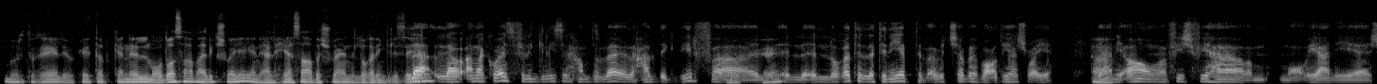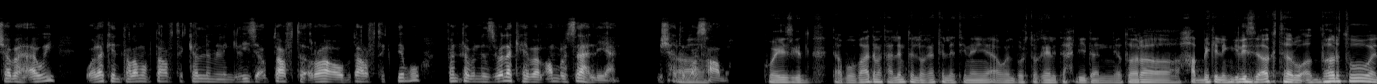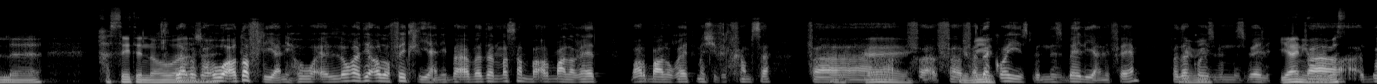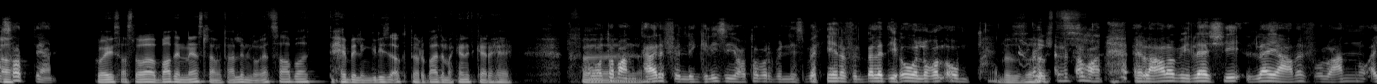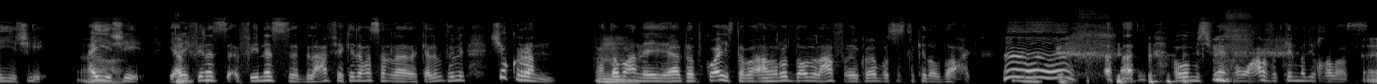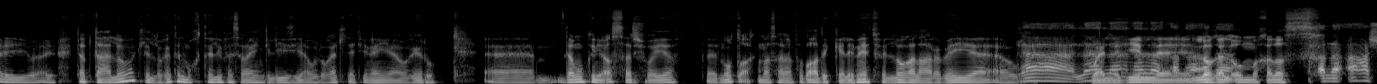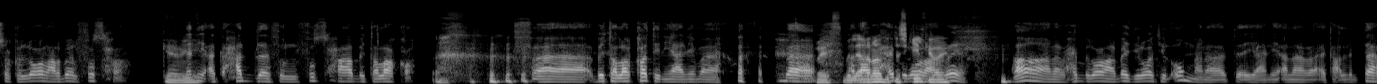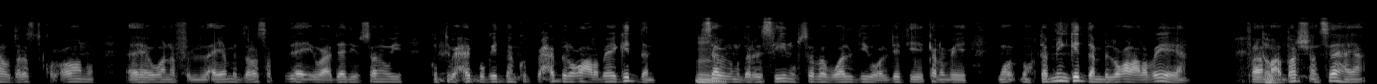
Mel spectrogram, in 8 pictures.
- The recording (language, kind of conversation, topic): Arabic, podcast, إيه أكتر موقف مضحك حصلك بسبب اختلاف اللغة؟
- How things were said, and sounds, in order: laughing while speaking: "الإنجليزي أكتر وقدّرته"; laughing while speaking: "بالنسبة لي هنا في البلد دي، هو اللغة الأم عارف هنا طبعًا"; laughing while speaking: "بالضبط"; chuckle; unintelligible speech; chuckle; laugh; other noise; laugh; chuckle; laugh; chuckle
